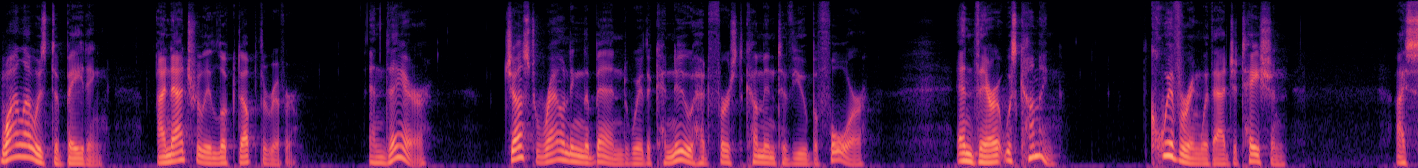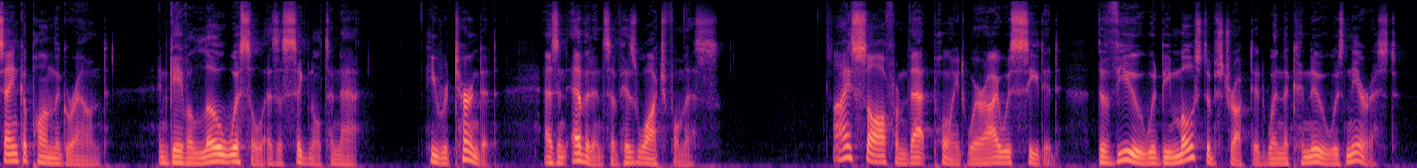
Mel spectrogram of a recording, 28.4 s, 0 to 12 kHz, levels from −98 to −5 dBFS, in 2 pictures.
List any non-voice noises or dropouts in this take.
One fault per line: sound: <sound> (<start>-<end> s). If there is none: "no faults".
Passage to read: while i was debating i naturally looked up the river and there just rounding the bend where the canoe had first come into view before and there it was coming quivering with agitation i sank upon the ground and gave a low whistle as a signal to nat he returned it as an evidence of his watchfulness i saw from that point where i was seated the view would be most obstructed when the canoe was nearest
no faults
